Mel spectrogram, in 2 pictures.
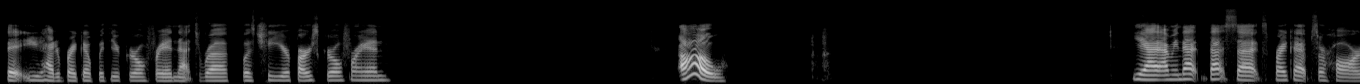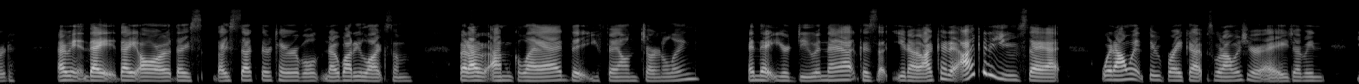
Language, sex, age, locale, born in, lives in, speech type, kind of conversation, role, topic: English, female, 50-54, en-US, United States, United States, conversation, unstructured, none, What is a tiny habit that improved your week?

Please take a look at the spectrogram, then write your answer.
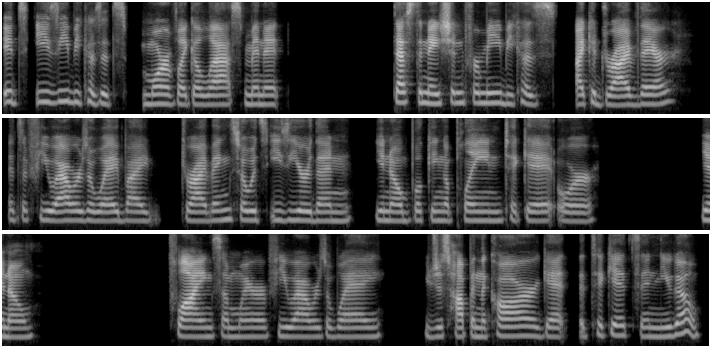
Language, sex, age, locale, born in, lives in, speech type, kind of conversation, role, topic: English, female, 25-29, en-US, United States, United States, conversation, podcast, guest, What makes a vacation spot truly memorable for you?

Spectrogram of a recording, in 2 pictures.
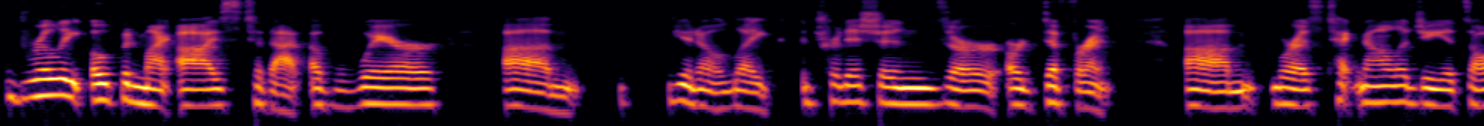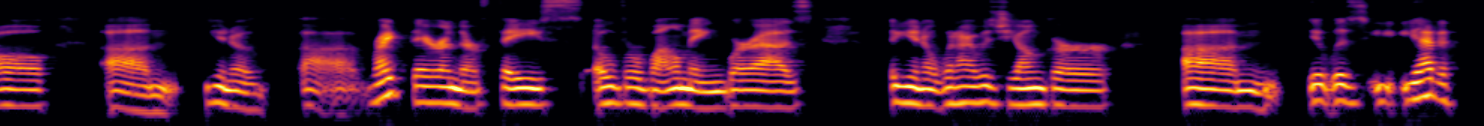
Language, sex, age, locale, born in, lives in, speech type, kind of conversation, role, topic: English, female, 50-54, en-US, United States, United States, conversation, unstructured, none, What shared traditions would you love to start or revive together to deepen our connection?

